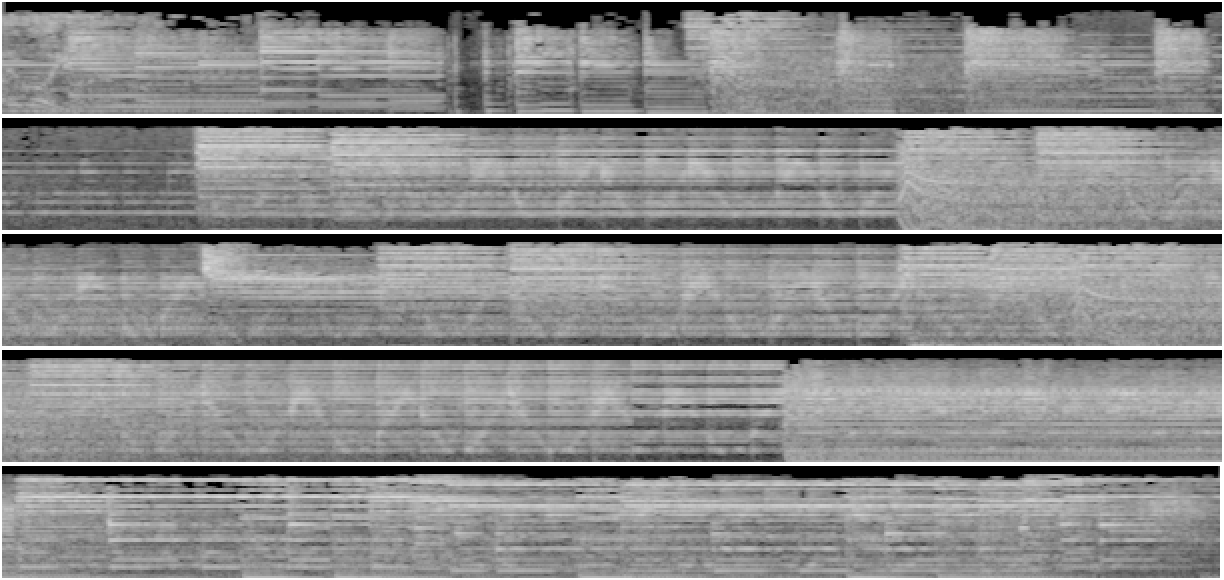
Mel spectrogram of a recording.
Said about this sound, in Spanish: siempre es un placer, un honor el escuchar esta sintonía, esta sintonía que nos pone ya de, entre entreaviso de que ya estamos metidos de lleno en esto del mundo del misterio, en esto del mundo insólito, paranormal, en esto del mundo del misterio.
